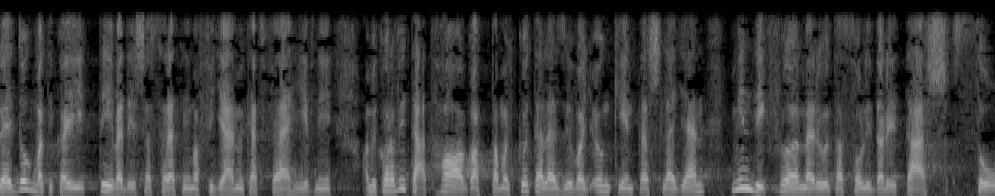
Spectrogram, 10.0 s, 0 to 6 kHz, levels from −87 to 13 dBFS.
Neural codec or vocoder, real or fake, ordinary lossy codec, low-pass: none; real; none; 5.4 kHz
